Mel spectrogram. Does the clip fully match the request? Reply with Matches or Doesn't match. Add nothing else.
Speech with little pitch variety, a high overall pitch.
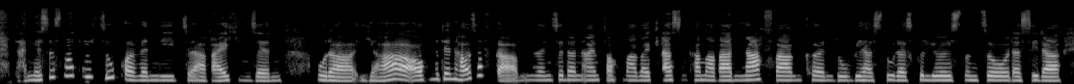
Matches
